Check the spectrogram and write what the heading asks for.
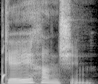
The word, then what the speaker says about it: Keihanshin: des trois villes, et il se prononce donc naturellement Kyosaka-ko... Non, je plaisante, Keihanshin.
